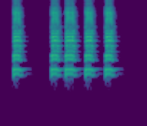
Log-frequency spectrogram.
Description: sports car ext horn rhythms

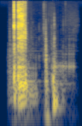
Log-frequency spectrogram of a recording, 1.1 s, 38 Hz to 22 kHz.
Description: car bmw e46 interior handbrake pull up

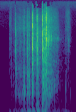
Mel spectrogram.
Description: pepper mill slow; berufe; gastronomie; soundpool

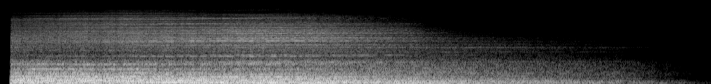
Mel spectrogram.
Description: whoosh turbine swish; swooshes-swishes

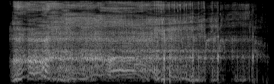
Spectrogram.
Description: monster choking zombie idle high; comedy-cartoon; soundpool

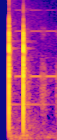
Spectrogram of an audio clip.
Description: car key button click signal

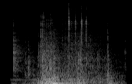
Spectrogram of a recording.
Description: window handle open tilt hard; objekte; fenster

